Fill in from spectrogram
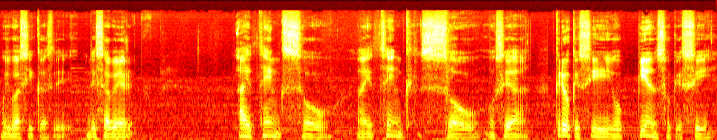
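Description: Man with a low, gravelly voice teaching. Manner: patient, repeats phrases slowly. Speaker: English teacher. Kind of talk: explaining grammar step by step. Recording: soft guitar music behind.

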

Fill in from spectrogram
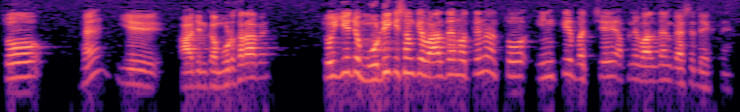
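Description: A man's voice: sits high, lively intonation, bright, forceful tone, dull audio. A man giving a motivational lecture to a live audience, speaking rhetorically, putting questions to the listeners and acting out what parents say.

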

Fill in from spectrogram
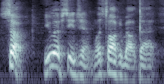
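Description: A man's voice: mid-range voice, normal speed, slightly rough, soft background music. A young man vlogging casually to a camera held close, chatting in a small room at home. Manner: relaxed, chatty, with fillers. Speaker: fitness vlogger. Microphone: camera held close to the face.

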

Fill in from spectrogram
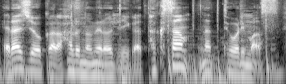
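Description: Young man, radio DJ, quick friendly delivery, soft background music. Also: mid-range voice, animated. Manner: friendly, chatty, answers letters aloud. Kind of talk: radio show, reading listener letters. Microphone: studio microphone.

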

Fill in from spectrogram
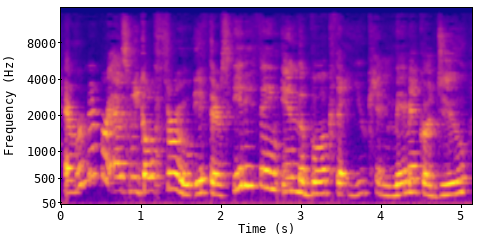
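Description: This preschool teacher, an American woman in her thirties, has a fairly high voice with lively intonation and reads a picture book at a moderate pace. Along the way she encourages the young children and asks them simple questions. The sound carries roomy echo and clear background noise from a distant mic in a small room against a plain decorated wall.

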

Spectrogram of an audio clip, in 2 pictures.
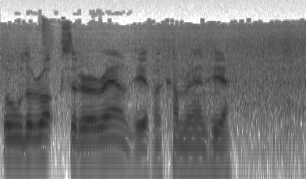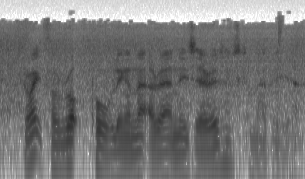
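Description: Walking along an open beach at low tide, a man vlogs in a lowish voice at a fairly quick pace, his casual commentary chatty, rambling and unscripted. The audio sounds dull, captured outdoors by the built-in mic of his handheld camera, with clear wind and water noise.

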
